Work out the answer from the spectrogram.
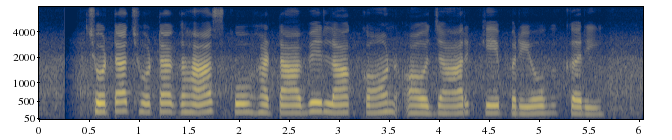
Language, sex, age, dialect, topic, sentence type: Magahi, female, 25-30, Central/Standard, agriculture, question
